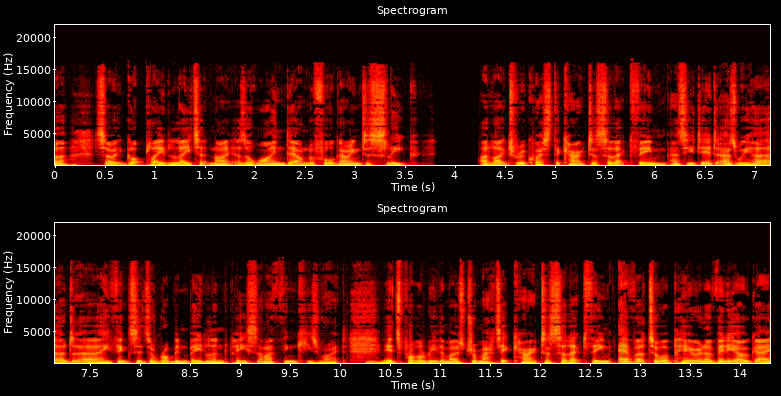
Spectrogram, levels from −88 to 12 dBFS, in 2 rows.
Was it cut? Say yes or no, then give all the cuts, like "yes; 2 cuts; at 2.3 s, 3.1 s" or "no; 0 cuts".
no; 0 cuts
